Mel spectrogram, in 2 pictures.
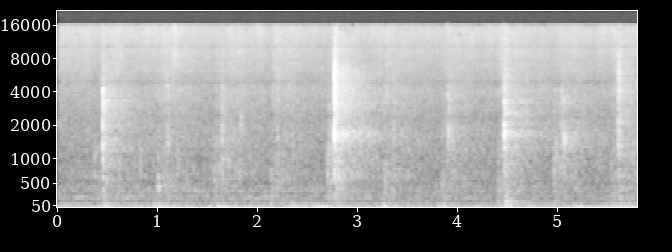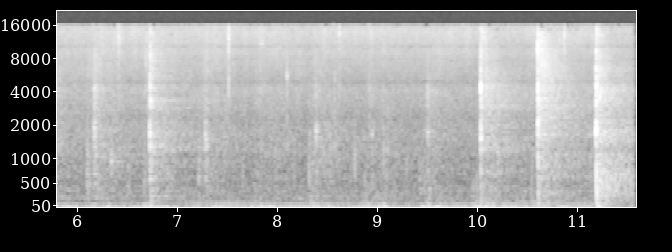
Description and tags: Steps on hard ground with some room echo
echoed, steps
